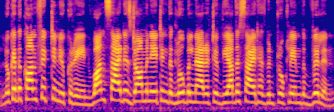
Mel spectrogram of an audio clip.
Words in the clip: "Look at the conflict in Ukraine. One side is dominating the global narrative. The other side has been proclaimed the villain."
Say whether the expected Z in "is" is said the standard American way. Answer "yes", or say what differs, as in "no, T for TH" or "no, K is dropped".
yes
